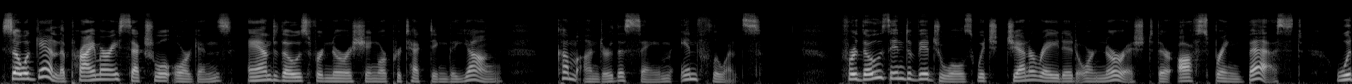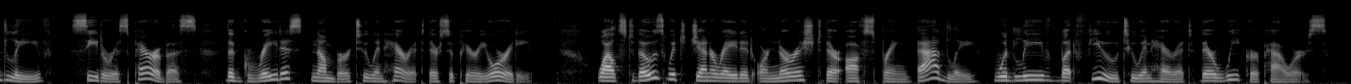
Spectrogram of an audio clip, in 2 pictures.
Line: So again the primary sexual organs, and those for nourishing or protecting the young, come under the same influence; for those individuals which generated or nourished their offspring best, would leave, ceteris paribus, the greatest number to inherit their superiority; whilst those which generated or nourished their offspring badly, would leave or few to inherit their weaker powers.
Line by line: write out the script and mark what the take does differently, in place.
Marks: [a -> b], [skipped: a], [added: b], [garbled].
So again the primary sexual organs, and those for nourishing or protecting the young, come under the same influence; for those individuals which generated or nourished their offspring best, would leave, ceteris paribus, the greatest number to inherit their superiority; whilst those which generated or nourished their offspring badly, would leave [or -> but] few to inherit their weaker powers.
